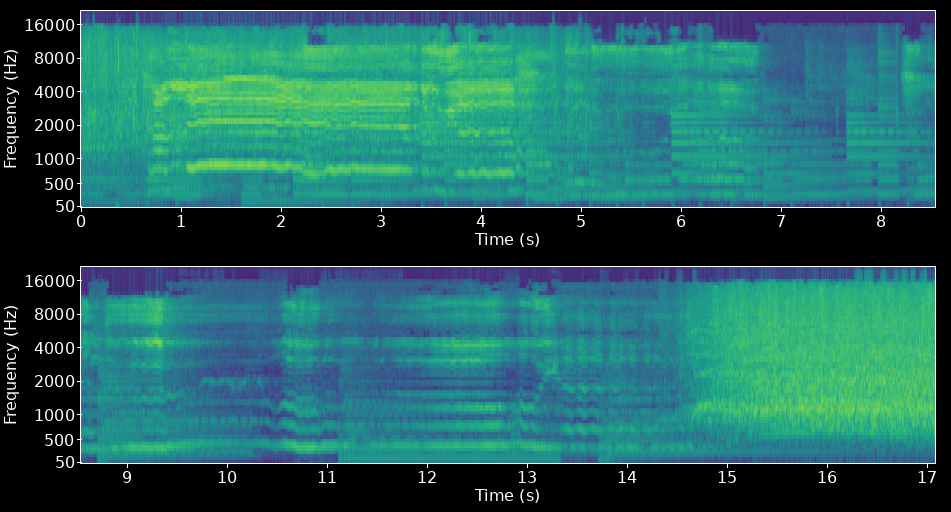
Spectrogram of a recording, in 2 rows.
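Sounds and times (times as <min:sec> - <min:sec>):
audience applause and cheering: 0:00.0 - 0:01.8, 0:14.5 - 0:17.0
acoustic guitar chords: 0:00.0 - 0:14.6
woman singing with vibrato: 0:00.5 - 0:07.0, 0:08.2 - 0:14.8.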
